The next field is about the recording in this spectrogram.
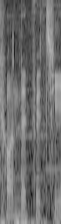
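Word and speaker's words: Conde Petie: I think Conde Petit is how you say it because it's like French inspired.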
